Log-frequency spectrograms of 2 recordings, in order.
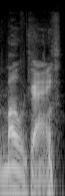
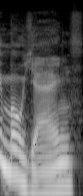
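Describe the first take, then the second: First: It is said with the North American pronunciation. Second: It is said with the Swedish pronunciation. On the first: This is how the speaker has always said it. "I'm from North America, and here we we decide how we want to say words" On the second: This is how the makers say it. "They say Mojang because it's literally like a Swedish word"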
